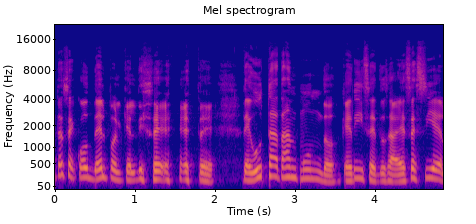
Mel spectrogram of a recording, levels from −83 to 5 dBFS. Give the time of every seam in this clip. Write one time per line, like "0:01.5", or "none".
0:02.3
0:03.1
0:03.7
